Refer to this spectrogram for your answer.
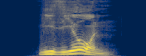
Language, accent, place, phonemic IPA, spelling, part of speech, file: German, Germany, Berlin, /viˈzi̯oːn/, Vision, noun, De-Vision.ogg
- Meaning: vision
